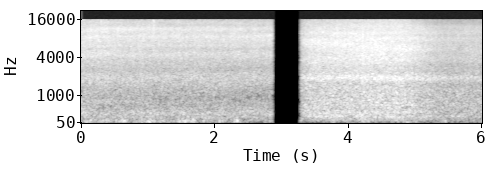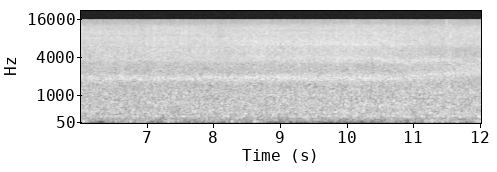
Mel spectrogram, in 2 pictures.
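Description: Steady rushing of water tumbling down a narrow granite gorge. About three seconds in the sound drops out completely for a moment, then resumes a little louder before settling back to the same steady rush.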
